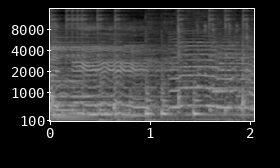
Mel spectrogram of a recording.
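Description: Arabic folk-style music: a melody with wavering, ornamented pitch over steady instrumental accompaniment.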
